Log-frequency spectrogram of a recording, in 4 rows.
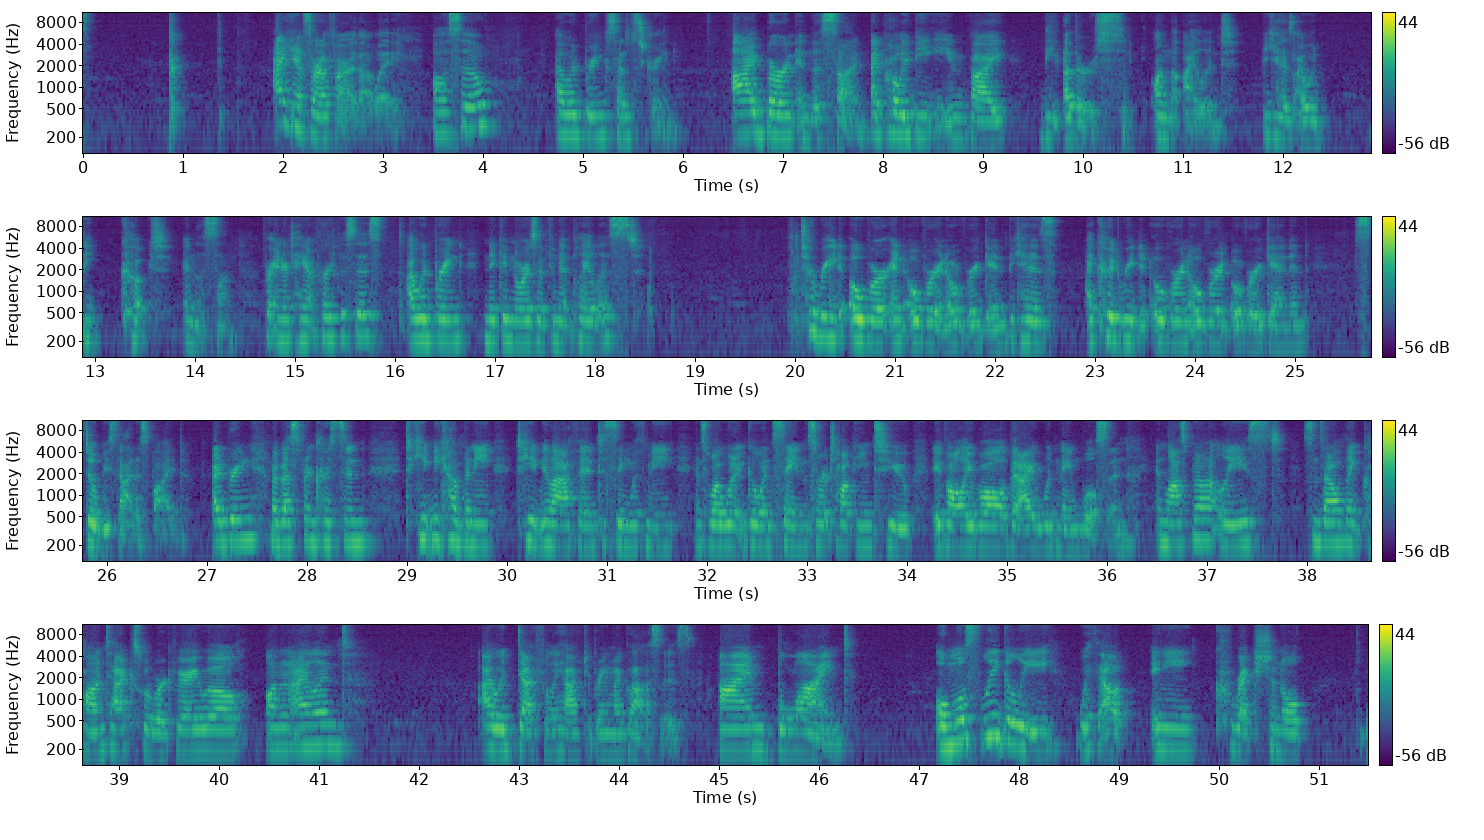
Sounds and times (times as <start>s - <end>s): Speech: 1.9s - 18.6s, 20.0s - 41.5s, 42.6s - 46.4s, 47.1s - 51.4s.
